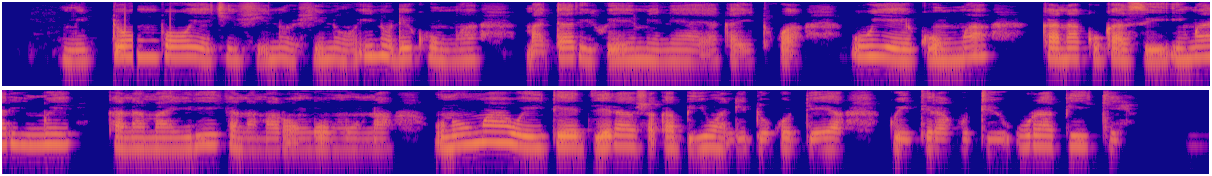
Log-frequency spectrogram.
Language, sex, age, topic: Ndau, female, 36-49, health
